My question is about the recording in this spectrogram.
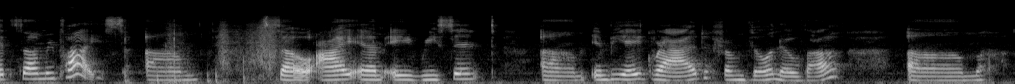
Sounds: speech

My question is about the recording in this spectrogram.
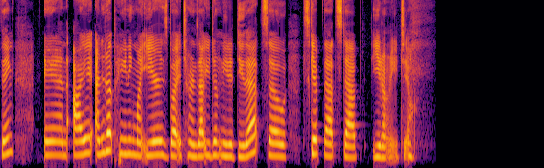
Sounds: speech

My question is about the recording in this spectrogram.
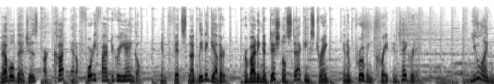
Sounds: speech
music

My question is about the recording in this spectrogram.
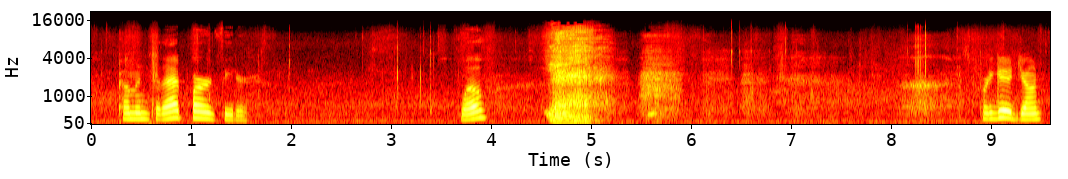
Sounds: speech

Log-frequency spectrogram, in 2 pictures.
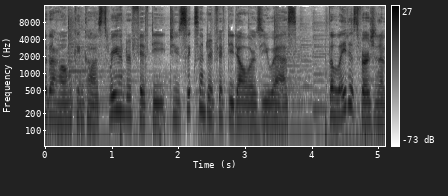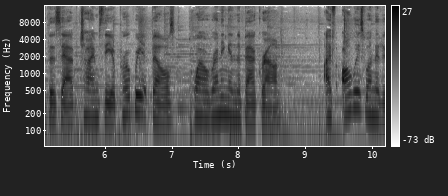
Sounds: speech
music

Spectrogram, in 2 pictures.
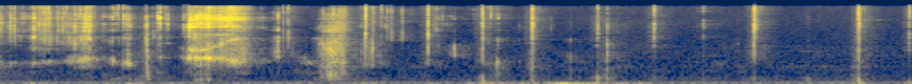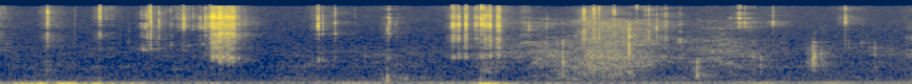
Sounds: people eating apple

